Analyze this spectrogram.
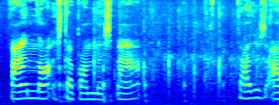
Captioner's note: audience applauds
